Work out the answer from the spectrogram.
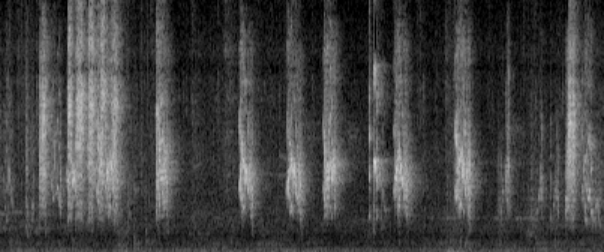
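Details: Budgerigars in an aviary, singing and playing: loud scratchy chirps and short warbled bursts, repeated roughly every half second to second, with quiet gaps between.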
